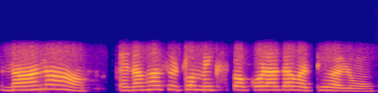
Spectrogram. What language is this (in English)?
Sindhi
